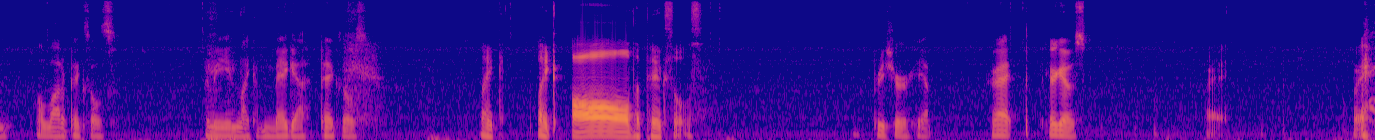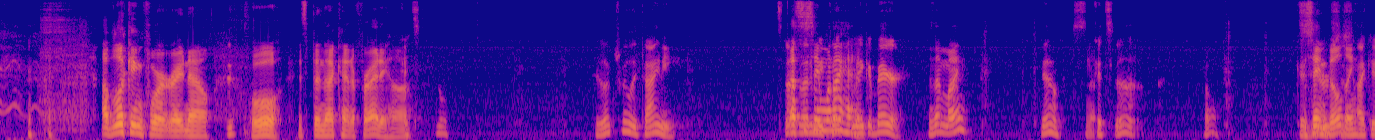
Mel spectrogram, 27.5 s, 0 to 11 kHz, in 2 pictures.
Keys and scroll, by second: 11.4 space.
